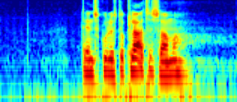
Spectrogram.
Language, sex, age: Danish, male, 21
